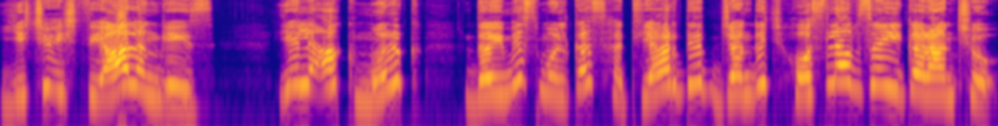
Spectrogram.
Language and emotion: Kashmiri, angry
